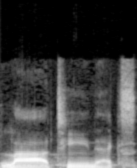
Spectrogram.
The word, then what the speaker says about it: Latinx: all right let's go latinx pronounced la tinex is a gender-neutral word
